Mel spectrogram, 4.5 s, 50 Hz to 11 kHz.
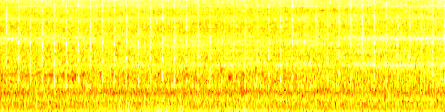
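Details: Fiat Palio Fire 1.0 8v petrol idling with a sharp regular tick about three per second, sounding like engine knock but from a burnt exhaust manifold gasket, confirmed leaking with soapy water.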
